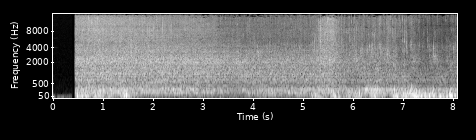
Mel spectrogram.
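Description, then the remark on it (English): A steady rush of running water from an open-air shower on a balcony starts abruptly after a brief silence and continues as an unbroken hiss and patter to the end, with no voices. “Colette dives into a pomegranate bubble bath, soaking the bathroom, while Margot uses Dr. Alchama's open-air shower on the balcony.”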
